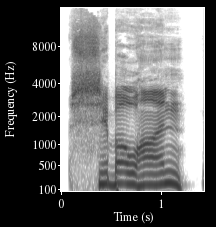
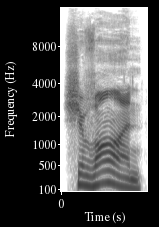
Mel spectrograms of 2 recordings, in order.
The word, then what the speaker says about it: Siobhan: And been like, oh, hi, Siobhan, you know, and then you go, oh, no, this is pronounced Siobhan.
